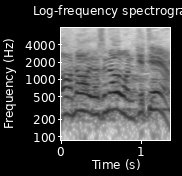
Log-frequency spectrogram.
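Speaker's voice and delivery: yelled high in an Australian accent.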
